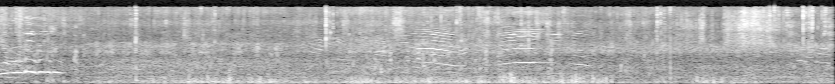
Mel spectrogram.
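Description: Small waves lap against a stony shore.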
